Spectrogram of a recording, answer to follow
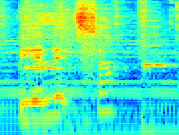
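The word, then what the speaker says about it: Bjelica: so the first player we are going to look at at number 10 for me is nemanja bialitza be elixir be elixir pronunciation was right so we've already got a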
